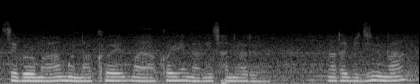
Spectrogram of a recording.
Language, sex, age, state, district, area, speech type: Bodo, male, 30-45, Assam, Chirang, rural, spontaneous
